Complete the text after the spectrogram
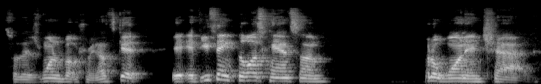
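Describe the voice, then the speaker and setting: Bright-voiced man co-hosting a casual live stream. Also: medium pitch, animated, normal speed, low-quality recording. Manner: loose, joking, rambling. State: tired. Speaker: co-host. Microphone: headset.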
